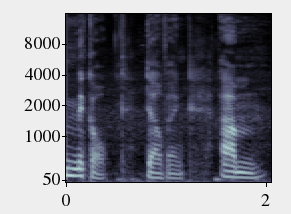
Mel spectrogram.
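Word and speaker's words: Michel Delving: Yeah, it's definitely mickle delving. Mickle is an old English word.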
